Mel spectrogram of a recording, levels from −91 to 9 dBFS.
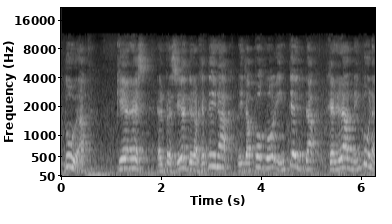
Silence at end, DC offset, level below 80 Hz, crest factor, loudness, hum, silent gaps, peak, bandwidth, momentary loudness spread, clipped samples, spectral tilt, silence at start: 0 s; under 0.1%; -40 dBFS; 16 dB; -21 LUFS; none; none; -6 dBFS; 11.5 kHz; 9 LU; under 0.1%; -4.5 dB/octave; 0 s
